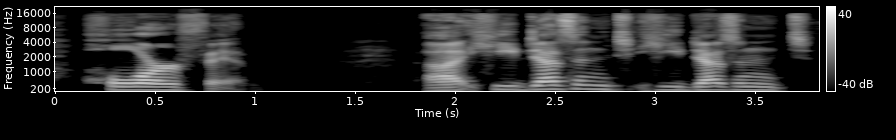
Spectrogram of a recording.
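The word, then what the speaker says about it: Whorfin: emelo lazardo or John warin uh he's not or pardon me I meant to pronounce it correctly horin uh he doesn't he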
